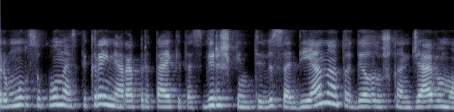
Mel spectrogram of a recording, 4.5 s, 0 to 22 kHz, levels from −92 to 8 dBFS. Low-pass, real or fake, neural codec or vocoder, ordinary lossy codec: 7.2 kHz; real; none; MP3, 64 kbps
